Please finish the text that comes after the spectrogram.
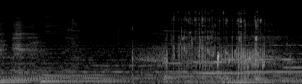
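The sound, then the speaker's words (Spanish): Water splashes and drips, with wet slurping sounds like someone scooping and drinking from a river, over a soft, steady tonal background. “¡Qué río tan agradable! El rey David lo llamó el río de Dios y Juan el río del agua de la vida.”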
